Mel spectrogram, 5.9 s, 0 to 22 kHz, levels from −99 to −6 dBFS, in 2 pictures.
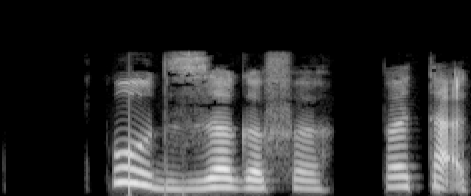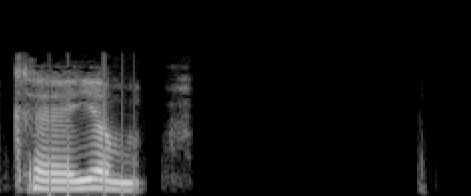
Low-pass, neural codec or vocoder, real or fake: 7.2 kHz; none; real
